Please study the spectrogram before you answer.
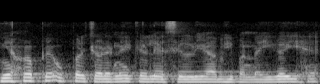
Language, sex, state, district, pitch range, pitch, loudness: Hindi, male, Jharkhand, Sahebganj, 120-145 Hz, 130 Hz, -14 LUFS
